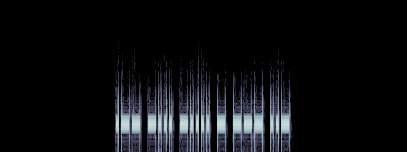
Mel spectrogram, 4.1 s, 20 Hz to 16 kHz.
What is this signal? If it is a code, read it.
Morse code, heard as a keyed tone, about 44 wpm, 700 Hz. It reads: WB6TOU
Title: Call Signs Repeated 2x - 45wpm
